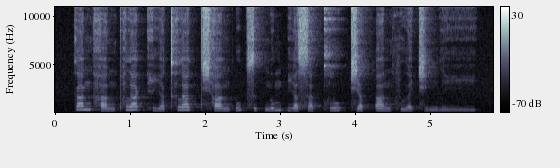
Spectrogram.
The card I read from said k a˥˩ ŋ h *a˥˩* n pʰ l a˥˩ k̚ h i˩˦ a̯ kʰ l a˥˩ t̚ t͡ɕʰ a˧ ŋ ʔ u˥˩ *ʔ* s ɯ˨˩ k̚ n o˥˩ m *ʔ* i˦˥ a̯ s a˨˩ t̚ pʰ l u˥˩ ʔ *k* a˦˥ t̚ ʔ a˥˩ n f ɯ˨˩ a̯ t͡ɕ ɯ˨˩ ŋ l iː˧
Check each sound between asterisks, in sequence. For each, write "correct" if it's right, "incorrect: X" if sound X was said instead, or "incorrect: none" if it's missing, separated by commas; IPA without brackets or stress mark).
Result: incorrect: a˨˩, correct, correct, incorrect: t͡ɕ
